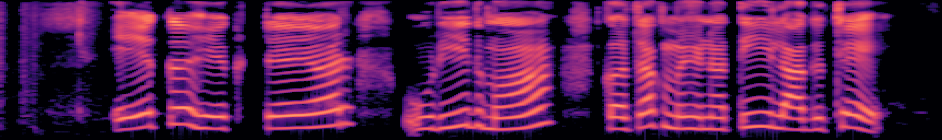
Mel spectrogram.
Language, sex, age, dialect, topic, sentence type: Chhattisgarhi, male, 51-55, Eastern, agriculture, question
